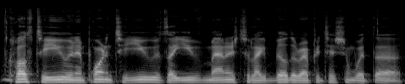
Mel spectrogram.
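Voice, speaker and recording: A man's voice: lowish voice, flat delivery, fast, clean tone. A man hosting a podcast, asking rambling questions with many restarts and fillers. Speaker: podcast host. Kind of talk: casual interview chat.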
